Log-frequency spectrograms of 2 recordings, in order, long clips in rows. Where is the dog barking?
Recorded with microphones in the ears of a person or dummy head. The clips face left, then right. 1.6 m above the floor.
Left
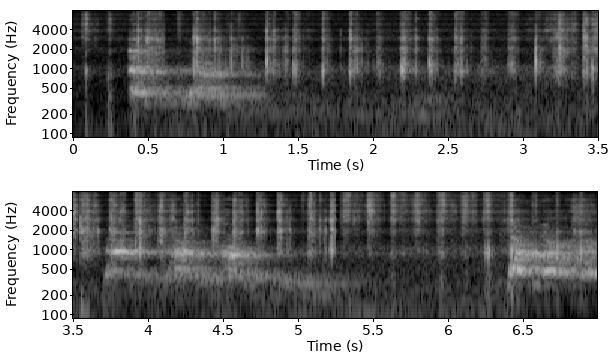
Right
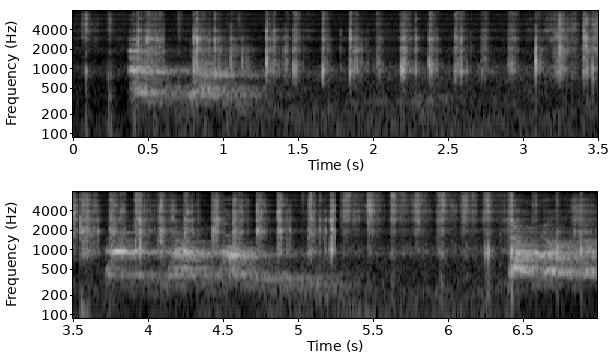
50° left (ahead or behind), 4.5 m; by 7.0 s 65° left (ahead or behind), 4.5 m.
